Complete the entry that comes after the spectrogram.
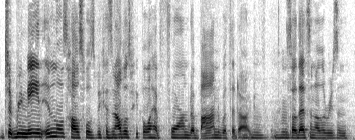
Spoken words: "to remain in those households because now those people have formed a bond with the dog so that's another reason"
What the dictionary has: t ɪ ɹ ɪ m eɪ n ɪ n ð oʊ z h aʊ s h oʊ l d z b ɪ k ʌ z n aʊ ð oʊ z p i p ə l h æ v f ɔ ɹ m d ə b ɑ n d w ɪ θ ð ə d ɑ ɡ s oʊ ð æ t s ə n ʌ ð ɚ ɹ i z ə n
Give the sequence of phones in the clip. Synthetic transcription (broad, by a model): t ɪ ɹ ɪ m eɪ n ɪ n ð oʊ z h aʊ s h oʊ l d z b ɪ k ʌ z n aʊ ð oʊ z p i p l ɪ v f ɔ ɹ m d ə b ɑ n d w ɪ ð ə d ɑ ɡ s oʊ ð æ t s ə n ʌ ð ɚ ɹ i z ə n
